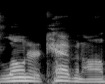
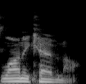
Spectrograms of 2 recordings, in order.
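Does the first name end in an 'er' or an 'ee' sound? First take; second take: er; ee. First: The first name ends with an 'er' sound. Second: The first name ends with an 'ee' sound. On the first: The speaker calls it wrong. "I thought it was Loner Kavanaugh" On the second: The speaker calls it right. "It's pronounced Lonnie Kavanaugh"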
